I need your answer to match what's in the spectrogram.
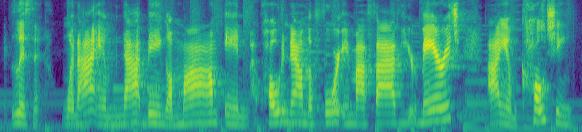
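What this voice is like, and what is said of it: Southern accent. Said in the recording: “My southern accent”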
